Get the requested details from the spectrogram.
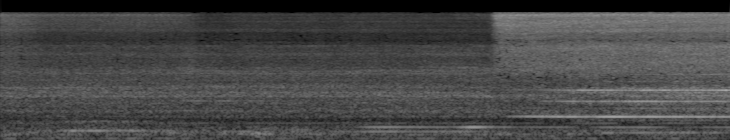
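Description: A machine router whines steadily as it cuts into wood.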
